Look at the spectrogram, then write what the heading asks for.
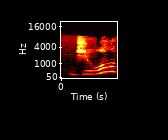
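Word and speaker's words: joule: Now, I'm going to slide down to jewel. That's how this is pronounced.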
